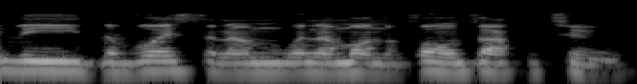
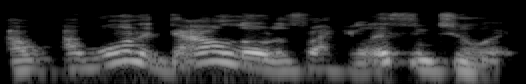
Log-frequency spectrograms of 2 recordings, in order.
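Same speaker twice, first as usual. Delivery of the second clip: higher-pitched imitation of a kid; eager son; 5 semitones higher than usual. Son who is his biggest fan, higher kid imitation. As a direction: ask dad like an eager child. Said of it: "he's like".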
